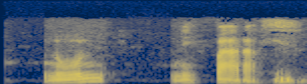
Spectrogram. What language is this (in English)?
Esperanto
